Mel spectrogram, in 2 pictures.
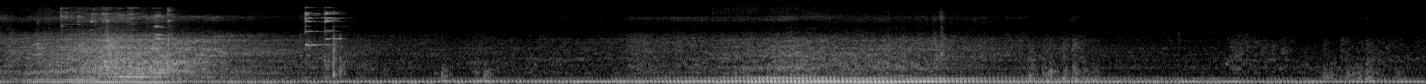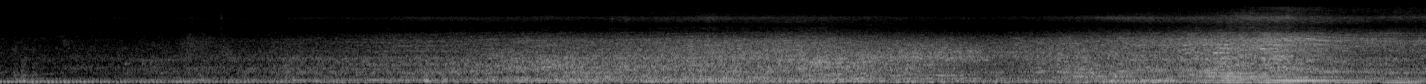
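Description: Passing road traffic, including a motorcycle: engine sound swelling and fading several times, loudest about eight seconds in and again near the end. A sharp click about three seconds in.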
